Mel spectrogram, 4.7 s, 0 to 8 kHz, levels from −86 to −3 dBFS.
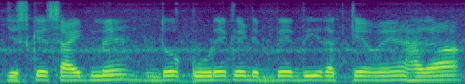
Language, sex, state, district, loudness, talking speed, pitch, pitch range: Hindi, male, Uttar Pradesh, Lucknow, -15 LUFS, 155 wpm, 145 Hz, 140-150 Hz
